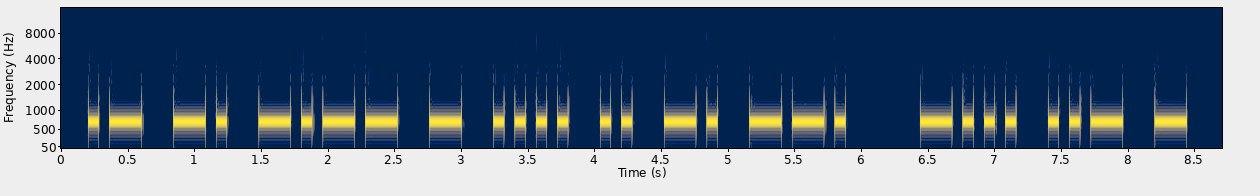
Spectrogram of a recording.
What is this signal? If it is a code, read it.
Morse code, heard as a keyed tone, about 15 wpm, 700 Hz. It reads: ANYTHING BUT
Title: Sentences from Top 1200 Words 15wpm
